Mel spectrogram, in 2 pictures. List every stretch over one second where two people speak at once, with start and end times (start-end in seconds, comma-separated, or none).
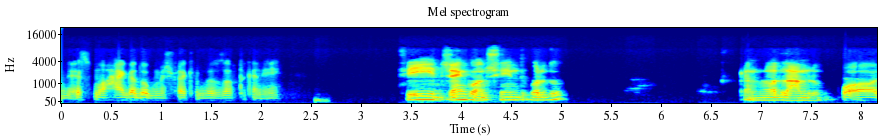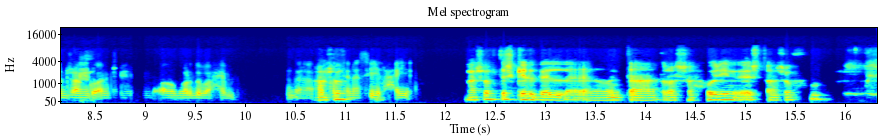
none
